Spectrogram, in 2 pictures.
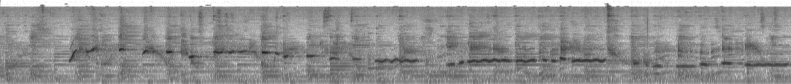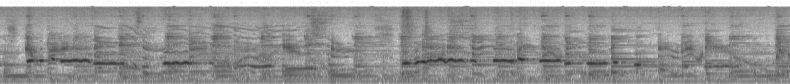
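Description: Someone whistles a lilting melody, clear and fairly loud, gliding between notes over a steady instrumental backing that drones underneath for the whole stretch.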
